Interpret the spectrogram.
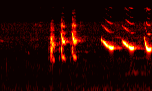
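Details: Greater green leafbird, singing to provoke rivals, gives three quick buzzy chips followed by three clear, falling whistled notes.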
